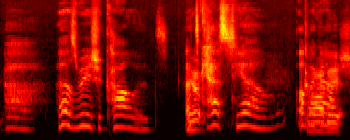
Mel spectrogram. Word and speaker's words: Castiel: So Castiel? Castiel! Oh, Castiel. Oh, so I was saying it wrong. My bad. Yikes. Castiel.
